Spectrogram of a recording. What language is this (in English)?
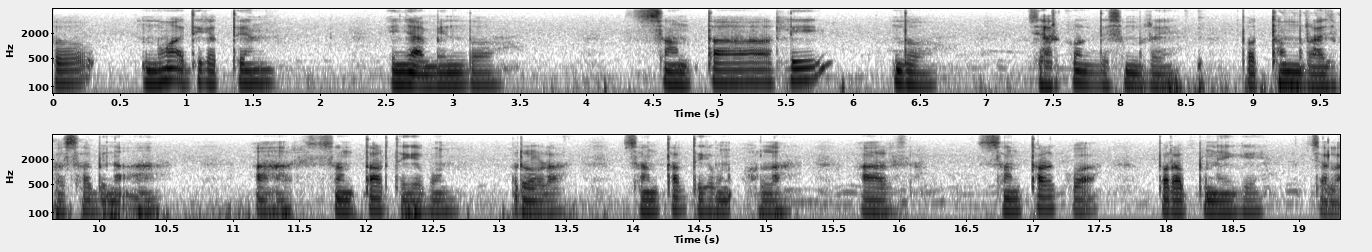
Santali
